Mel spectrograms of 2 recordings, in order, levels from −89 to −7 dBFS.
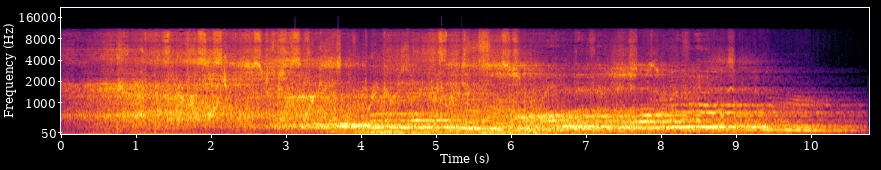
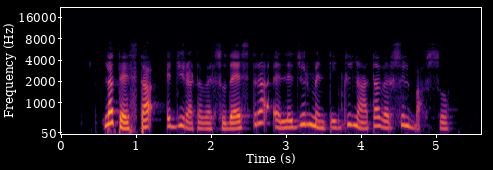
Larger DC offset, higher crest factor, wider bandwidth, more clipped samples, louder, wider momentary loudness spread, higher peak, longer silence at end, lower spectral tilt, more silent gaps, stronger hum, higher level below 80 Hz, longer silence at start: neither; second, 12 dB vs 20 dB; first, 11.5 kHz vs 7.4 kHz; neither; first, -11 LUFS vs -35 LUFS; second, 8 LU vs 15 LU; first, 0 dBFS vs -14 dBFS; second, 0.1 s vs 0.45 s; second, -4.5 dB/octave vs -7.5 dB/octave; neither; neither; first, -26 dBFS vs -64 dBFS; second, 0 s vs 0.55 s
